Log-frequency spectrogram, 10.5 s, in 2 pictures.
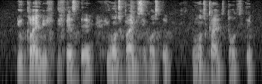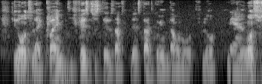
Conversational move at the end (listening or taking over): listening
